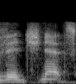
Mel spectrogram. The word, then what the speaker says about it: vignettes: The vignettes gave me – that's a word I never pronounce right, by the way. – Vignettes. – Gave me vignettes. – There you go. – The vignettes, thank you.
